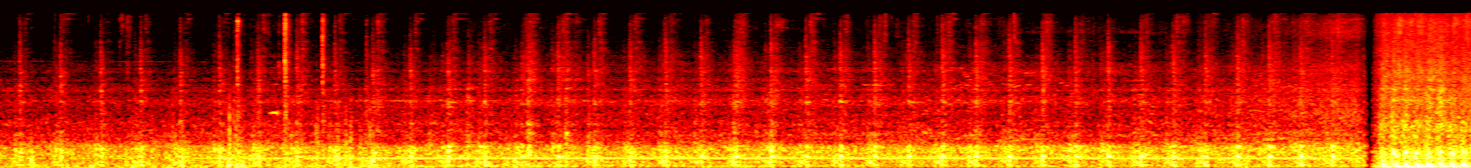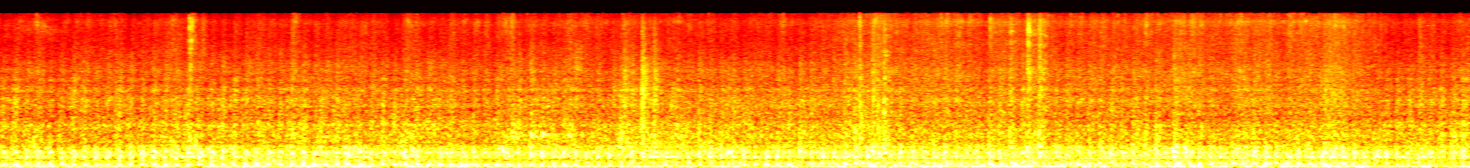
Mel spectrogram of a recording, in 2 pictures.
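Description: Express train running on the line, its wheels clicking over the rail joints about twice a second over a steady hum. About halfway through, the sound cuts abruptly to a much louder, rougher rush of running noise.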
